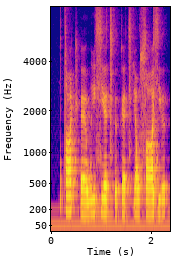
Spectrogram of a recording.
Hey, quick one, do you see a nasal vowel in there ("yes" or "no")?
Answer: no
